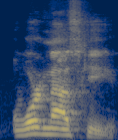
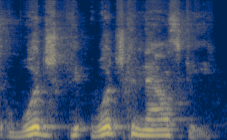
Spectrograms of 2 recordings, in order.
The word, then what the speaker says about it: Wojciechowski: Wardanowski. Wardanowski? Nope. I got the ski part right. It's Wojciechowski. Wojciechowski.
